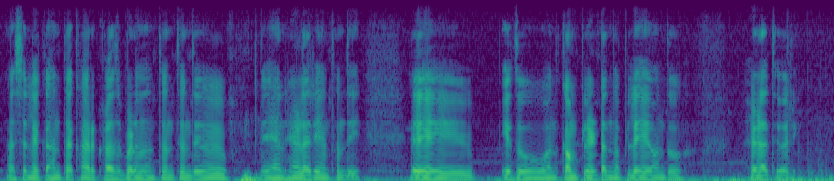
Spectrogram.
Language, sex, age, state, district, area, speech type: Kannada, male, 18-30, Karnataka, Bidar, urban, spontaneous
